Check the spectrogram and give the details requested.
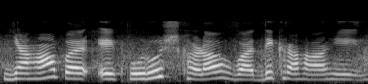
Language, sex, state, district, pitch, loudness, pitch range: Hindi, female, Madhya Pradesh, Dhar, 255 Hz, -12 LUFS, 235-285 Hz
